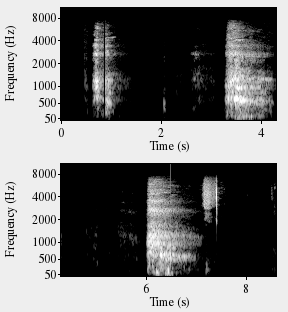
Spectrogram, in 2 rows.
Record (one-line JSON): {"exhalation_length": "8.6 s", "exhalation_amplitude": 3709, "exhalation_signal_mean_std_ratio": 0.36, "survey_phase": "alpha (2021-03-01 to 2021-08-12)", "age": "18-44", "gender": "Male", "wearing_mask": "No", "symptom_none": true, "smoker_status": "Never smoked", "respiratory_condition_asthma": false, "respiratory_condition_other": false, "recruitment_source": "REACT", "submission_delay": "5 days", "covid_test_result": "Negative", "covid_test_method": "RT-qPCR"}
